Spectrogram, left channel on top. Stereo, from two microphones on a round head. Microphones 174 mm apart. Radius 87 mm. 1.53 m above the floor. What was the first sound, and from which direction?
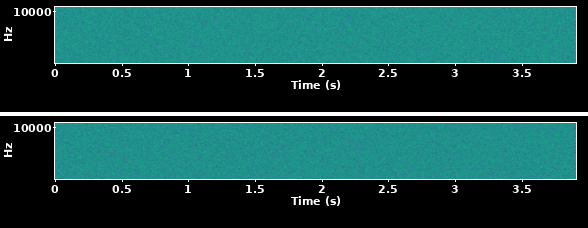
Only background noise.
